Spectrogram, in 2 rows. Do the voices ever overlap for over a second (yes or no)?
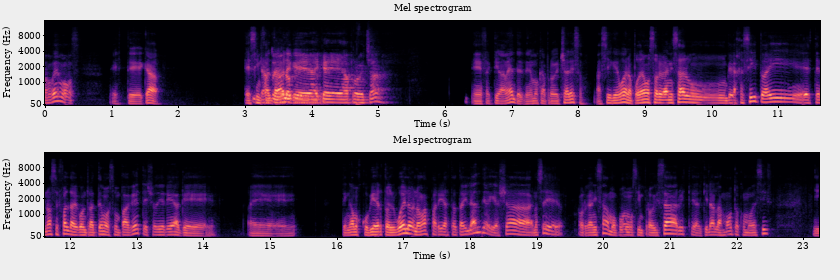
yes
